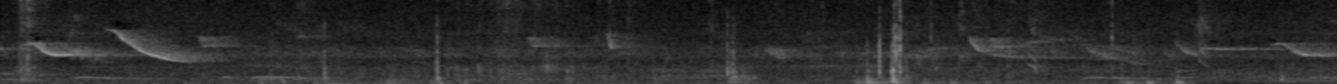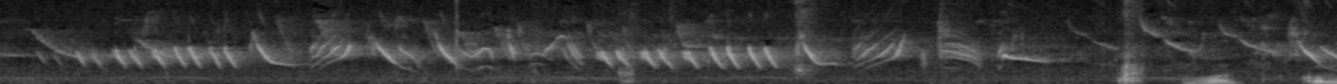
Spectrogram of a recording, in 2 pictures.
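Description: A small bird sings in a garden with flowers, its bright chirping phrases coming faintly at first, then growing into a busier run of trills, with soft talk in the background.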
